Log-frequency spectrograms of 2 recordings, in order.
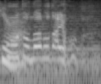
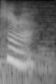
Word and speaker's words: Kira: First of all, my name is Kira. Kira, not Cara.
